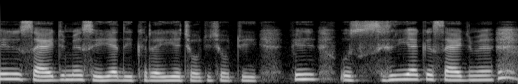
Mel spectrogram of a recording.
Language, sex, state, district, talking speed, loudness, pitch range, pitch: Hindi, female, Chhattisgarh, Sukma, 160 wpm, -17 LUFS, 185-225 Hz, 200 Hz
